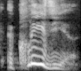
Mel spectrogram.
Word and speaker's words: ecclesia: building the word church in the greek is pronounced ecclesia and it means a group or a called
